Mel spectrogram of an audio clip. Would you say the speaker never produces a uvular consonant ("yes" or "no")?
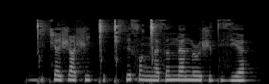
yes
